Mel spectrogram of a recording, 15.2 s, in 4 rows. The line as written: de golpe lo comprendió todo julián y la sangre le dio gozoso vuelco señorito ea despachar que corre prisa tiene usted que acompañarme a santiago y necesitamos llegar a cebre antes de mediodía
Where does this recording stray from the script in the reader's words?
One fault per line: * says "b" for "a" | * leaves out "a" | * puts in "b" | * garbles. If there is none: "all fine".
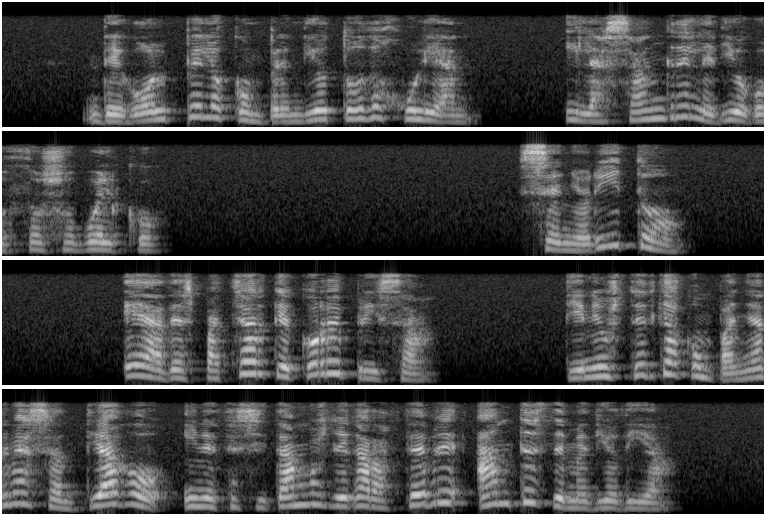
all fine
